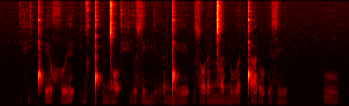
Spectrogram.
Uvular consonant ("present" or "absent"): present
